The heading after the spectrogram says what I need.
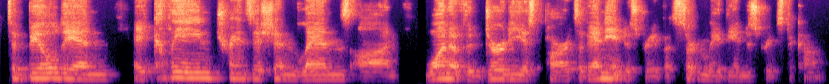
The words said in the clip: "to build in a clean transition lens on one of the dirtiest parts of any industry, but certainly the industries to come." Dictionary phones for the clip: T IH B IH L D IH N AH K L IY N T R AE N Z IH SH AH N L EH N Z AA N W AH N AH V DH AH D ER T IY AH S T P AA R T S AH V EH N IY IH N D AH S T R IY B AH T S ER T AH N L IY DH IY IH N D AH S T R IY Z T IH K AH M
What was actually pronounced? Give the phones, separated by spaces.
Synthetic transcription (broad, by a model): T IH B IH L D IH N AH K L IY N T R AE N Z IH SH AH N L EH N Z N W AH N AH V DH AH D ER T IY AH S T P AA R T S AH V EH N IY IH N D AH S T R IY B AH T S ER T N L IY DH IY IH N D AH S T R IY Z T IH K AH M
